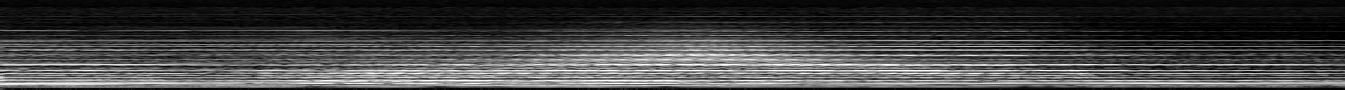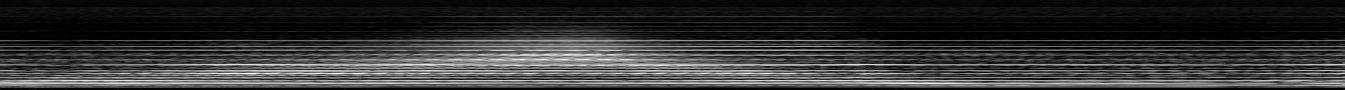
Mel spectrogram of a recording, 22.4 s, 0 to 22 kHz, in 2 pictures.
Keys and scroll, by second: 14.9 1, 15.7 \, 15.9 BackSpace, 16.4 BackSpace, 19.7 BackSpace, 19.7 3, 21.7 5.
